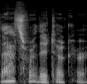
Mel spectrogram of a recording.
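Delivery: soft, hushed, barely there half-whisper. The narrator voices the blacksmith pointing to the door, half-whispering. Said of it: "points to the door and whispers".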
